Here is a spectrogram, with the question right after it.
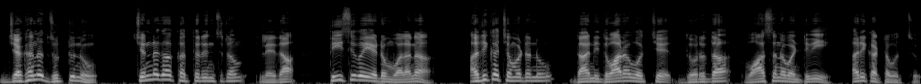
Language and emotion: Telugu, neutral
